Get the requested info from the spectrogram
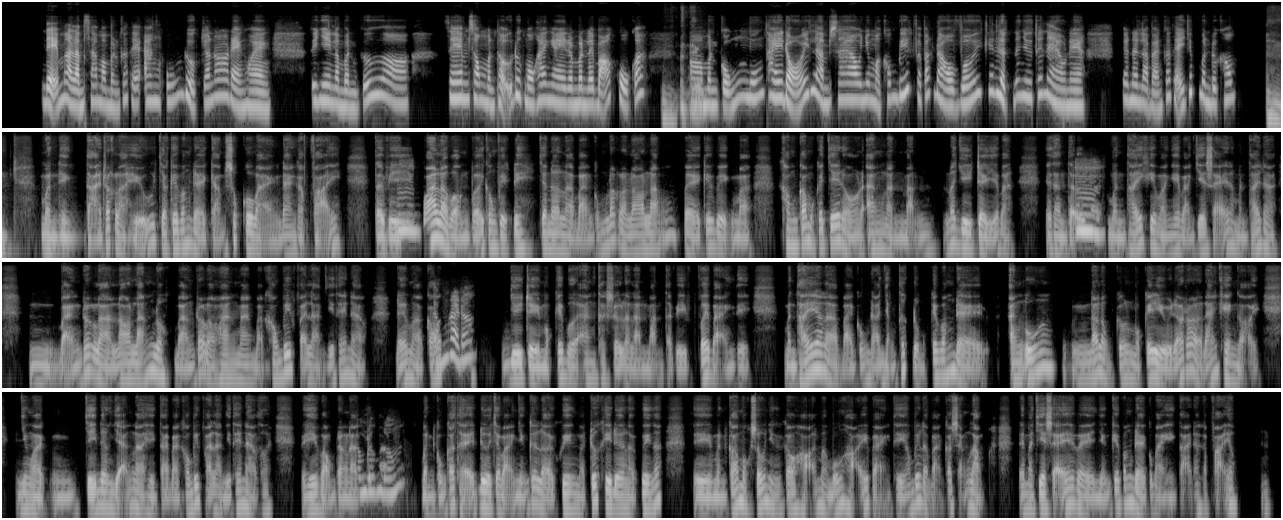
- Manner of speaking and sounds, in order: tapping; other background noise; unintelligible speech
- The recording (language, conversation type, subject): Vietnamese, advice, Khó duy trì chế độ ăn lành mạnh khi quá bận công việc.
